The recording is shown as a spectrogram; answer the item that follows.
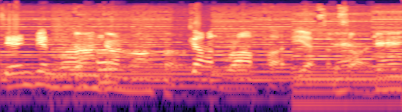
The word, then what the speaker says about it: Danganronpa: Dragon Ropa, I think it's how it's Oh, pronounced. Danganronpa? Danganronpa.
